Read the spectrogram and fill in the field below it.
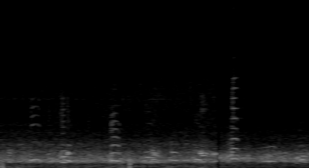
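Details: Wild geese honking, with several harsh nasal honks overlapping and repeated through the recording over a steady hiss of background noise. A brief dropout breaks the sound near the two-second mark.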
